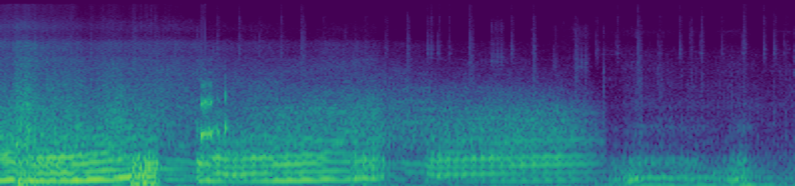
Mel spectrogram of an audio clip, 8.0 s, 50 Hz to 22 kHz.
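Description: A Mk2 Ford Escort van swapped with a C20XE engine accelerates hard through the gears, the loud close revving engine climbing repeatedly between shifts, with tyre squeal, before easing off to a lower idle-like drone.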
